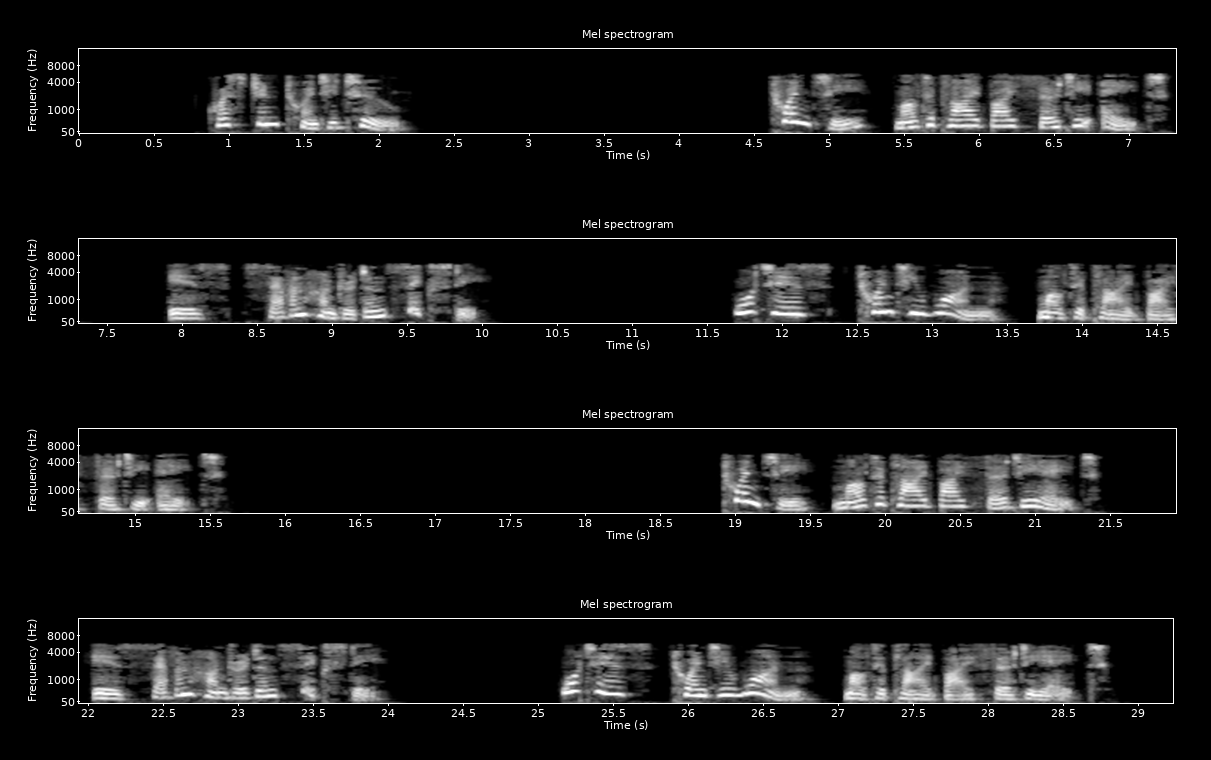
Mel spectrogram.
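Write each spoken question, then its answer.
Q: What is 21 multiplied by 38?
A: 798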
